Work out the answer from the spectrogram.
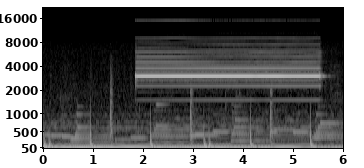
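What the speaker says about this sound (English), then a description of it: "it will continue giving this alarm" A loud, shrill electronic water leak sensor alarm in a smart home sounds continuously for several seconds, layered over scattered lower beeps and tones, then cuts off abruptly.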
